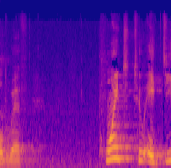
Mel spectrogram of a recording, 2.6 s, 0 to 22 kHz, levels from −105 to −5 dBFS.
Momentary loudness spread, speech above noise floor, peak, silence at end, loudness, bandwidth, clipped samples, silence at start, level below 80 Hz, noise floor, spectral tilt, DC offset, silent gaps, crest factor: 13 LU; 34 dB; -16 dBFS; 0 s; -33 LUFS; 15 kHz; under 0.1%; 0 s; -72 dBFS; -67 dBFS; -6.5 dB/octave; under 0.1%; none; 20 dB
